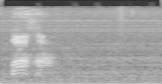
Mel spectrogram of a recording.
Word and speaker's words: Barra: up in Victorville, Gracie Baja, Victorville. English speakers, it looks like Barra, B-A-R-R-A. It's Baja. Portuguese speakers, when they pronounce the letter R, they tend to pronounce it like a letter H.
